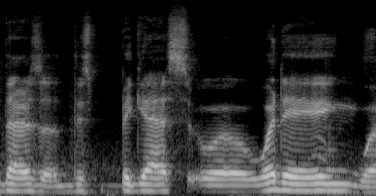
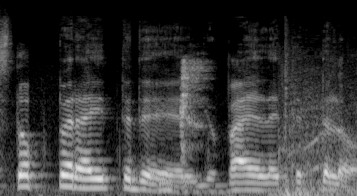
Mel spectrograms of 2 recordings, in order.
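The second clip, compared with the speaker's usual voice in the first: speaking with an Italian accent; 3 semitones higher, 8 dB louder than usual. Imagining the game's NPCs with another accent, doing a guard: Oblivion guard, Italian accent. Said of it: "Imagine if uh, Oblivion N P Cs had uh, Italian accent".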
